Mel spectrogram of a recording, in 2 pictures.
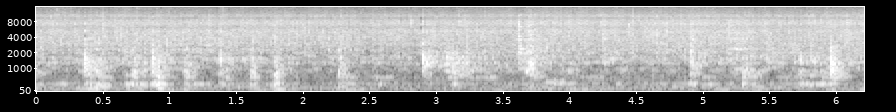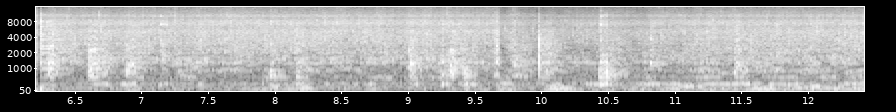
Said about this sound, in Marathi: छान असं परतून घ्यायचं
